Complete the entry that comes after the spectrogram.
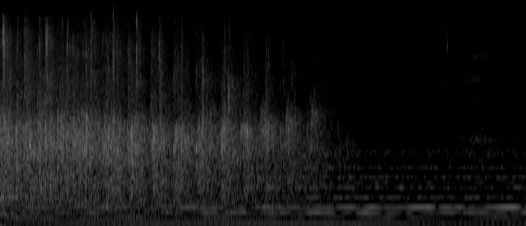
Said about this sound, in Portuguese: Você acredita nisso? Você pode aplaudir o Senhor por causa desse amor?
